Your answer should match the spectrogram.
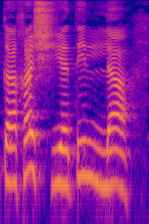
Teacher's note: یہاں اللہ کا نام باریک پڑھا جائے گا کیونکہ اللہ کے نام سے پہلے زیر ہے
